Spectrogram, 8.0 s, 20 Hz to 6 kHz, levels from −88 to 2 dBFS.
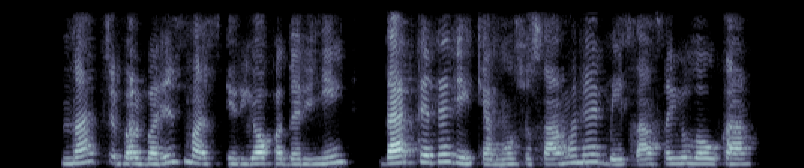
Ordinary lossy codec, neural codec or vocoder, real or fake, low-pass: AAC, 32 kbps; codec, 44.1 kHz, 3.4 kbps, Pupu-Codec; fake; 5.4 kHz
